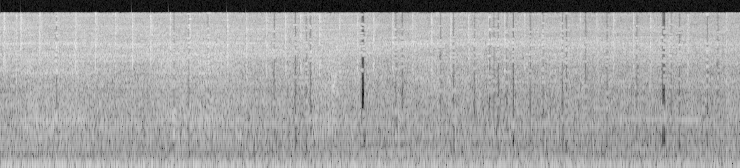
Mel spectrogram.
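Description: Diesel locomotive engine running at low throttle as the locomotive creeps past pulling a loaded side-dump car: a steady low rumble.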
